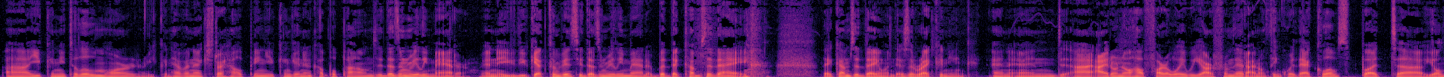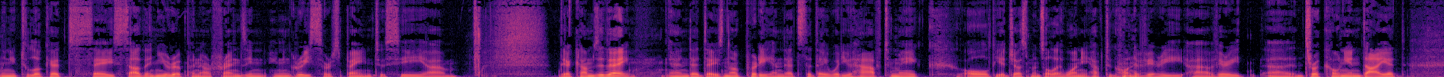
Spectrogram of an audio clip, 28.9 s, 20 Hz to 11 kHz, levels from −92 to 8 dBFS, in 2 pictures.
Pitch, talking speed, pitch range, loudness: 100 Hz, 255 wpm, 95-110 Hz, -28 LUFS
